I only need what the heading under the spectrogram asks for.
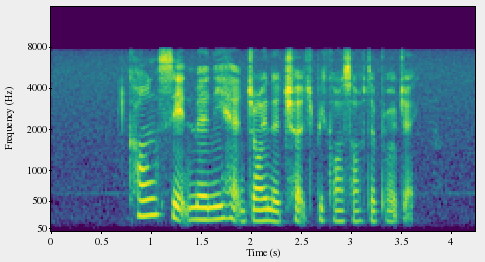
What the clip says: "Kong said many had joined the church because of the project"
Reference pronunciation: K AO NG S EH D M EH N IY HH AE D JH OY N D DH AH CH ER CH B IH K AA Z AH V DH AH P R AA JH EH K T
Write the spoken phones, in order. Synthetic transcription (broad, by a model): K AO NG S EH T M EH N IY HH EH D JH OY N D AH CH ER CH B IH K AA S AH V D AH P R AA JH EH K T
